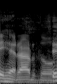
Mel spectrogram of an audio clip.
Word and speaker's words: Gerardo: And it's only been in the last, like, 10 years or so where I'm kind of like, no, you're going to say Gerardo.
